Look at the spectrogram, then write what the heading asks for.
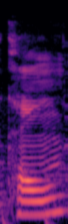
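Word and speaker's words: Köln: called herbeck Germany um near cologne or col how they say it um cuz we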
